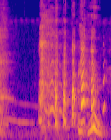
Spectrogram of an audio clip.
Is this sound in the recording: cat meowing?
yes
